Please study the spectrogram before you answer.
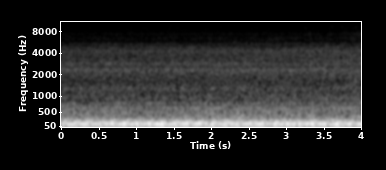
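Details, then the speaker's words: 1954 Oldsmobile 88 Holiday with a 4-barrel V8, heard from the rear at the tailpipe at idle: a soft, even low rumble with no popping or blowing. It is a quiet stock exhaust and a normal idle. "Pretty quiet, no crazy exhaust, anything over the top"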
